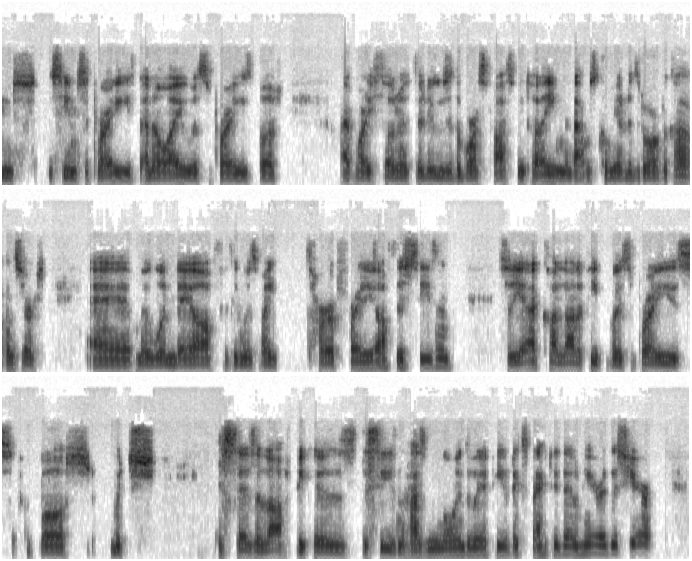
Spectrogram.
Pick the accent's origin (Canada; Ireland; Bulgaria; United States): Ireland; Cork, Munster; like as someone like I'm from Cork, like that's just not good enough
